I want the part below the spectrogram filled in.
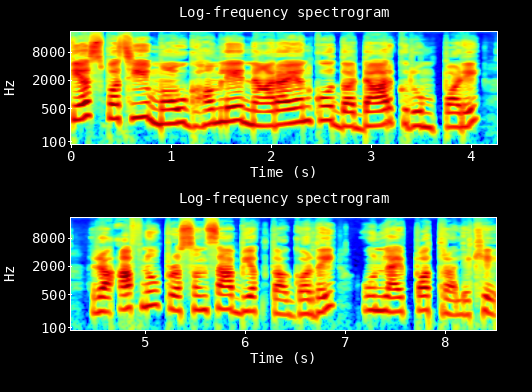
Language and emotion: Nepali, neutral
